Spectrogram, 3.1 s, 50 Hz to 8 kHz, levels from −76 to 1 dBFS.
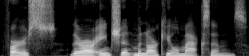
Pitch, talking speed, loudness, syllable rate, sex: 220 Hz, 115 wpm, -17 LUFS, 4.4 syllables/s, female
